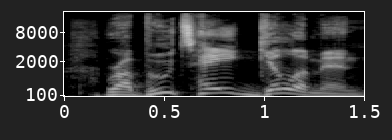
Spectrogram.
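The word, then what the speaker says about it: Roboute Guilliman: Primark Rabboute Gillamin. That's how Yeah, that's how it's said.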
